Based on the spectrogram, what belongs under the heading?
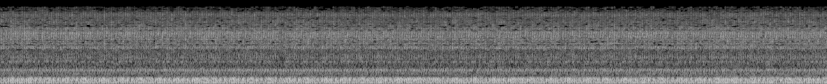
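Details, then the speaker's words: Yamaha Fazer FZS 600, 29,000 miles, off the road since 2006, oil just topped up, throttle not yet connected: steady four-cylinder idle with light tapping that sounds quite loud; owner expects it to quiet once the oil circulates. "And then I think it does sound quite loud, but that oil needs to circulate."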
